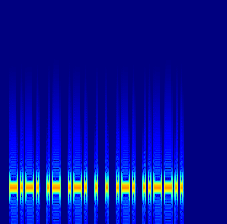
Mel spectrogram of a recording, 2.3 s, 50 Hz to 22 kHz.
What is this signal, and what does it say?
Morse code, heard as a keyed tone, about 41 wpm, 700 Hz. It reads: CAREER?
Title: Sentences from Top 1000 Words - Review Part 6 - 45wpm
